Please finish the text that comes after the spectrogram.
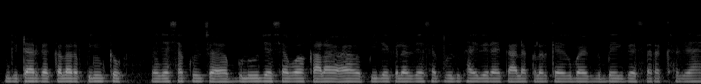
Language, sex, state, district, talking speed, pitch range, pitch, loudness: Hindi, male, Uttar Pradesh, Ghazipur, 240 wpm, 135-140 Hz, 140 Hz, -37 LUFS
